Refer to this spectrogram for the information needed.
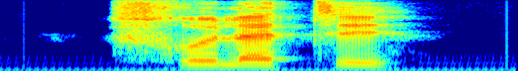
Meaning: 1. to adulterate 2. to corrupt
- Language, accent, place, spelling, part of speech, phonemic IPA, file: French, France, Lyon, frelater, verb, /fʁə.la.te/, LL-Q150 (fra)-frelater.wav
